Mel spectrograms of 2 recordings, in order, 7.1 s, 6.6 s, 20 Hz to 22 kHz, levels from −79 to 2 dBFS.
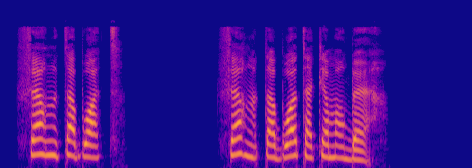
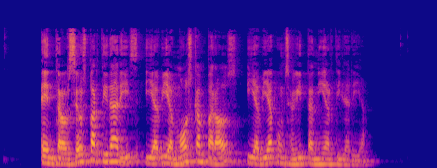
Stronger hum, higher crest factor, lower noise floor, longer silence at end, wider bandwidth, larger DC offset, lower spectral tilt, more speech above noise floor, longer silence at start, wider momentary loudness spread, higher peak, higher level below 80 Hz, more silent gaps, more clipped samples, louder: neither; about the same, 20 dB vs 20 dB; first, under -90 dBFS vs -73 dBFS; first, 1.4 s vs 0.95 s; about the same, 12 kHz vs 11.5 kHz; neither; second, -2.5 dB/octave vs -4 dB/octave; first, over 70 dB vs 52 dB; second, 0.3 s vs 0.6 s; first, 17 LU vs 12 LU; about the same, -4 dBFS vs -2 dBFS; second, -68 dBFS vs -60 dBFS; first, 2.07-3.15 s vs none; neither; about the same, -20 LUFS vs -21 LUFS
